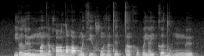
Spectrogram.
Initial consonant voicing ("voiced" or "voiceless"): voiced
